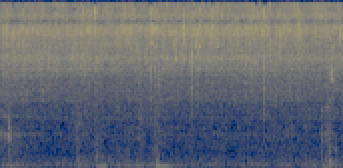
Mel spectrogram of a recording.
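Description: Onions fry in plenty of butter in a pan, giving a steady, close hiss and crackle of sizzling that holds evenly throughout, with no voices.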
